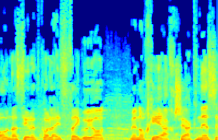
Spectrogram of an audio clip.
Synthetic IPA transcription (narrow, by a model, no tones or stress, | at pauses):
ounasiʁet̪ko̞laistajɡujo̞t̪ | veno̞χiaχʃeaknes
